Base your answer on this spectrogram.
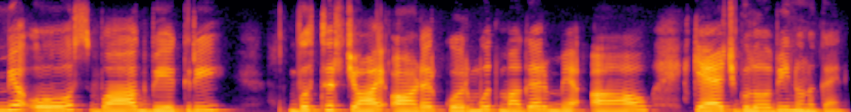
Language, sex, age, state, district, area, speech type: Kashmiri, female, 18-30, Jammu and Kashmir, Shopian, rural, read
